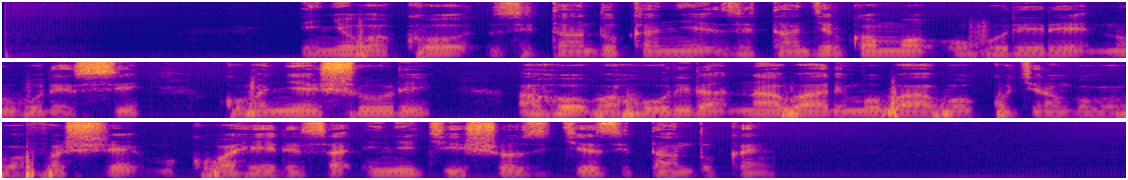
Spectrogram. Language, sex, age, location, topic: Kinyarwanda, male, 25-35, Kigali, education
